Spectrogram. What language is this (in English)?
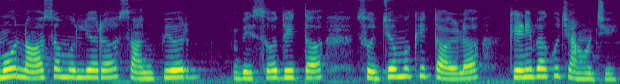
Odia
